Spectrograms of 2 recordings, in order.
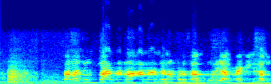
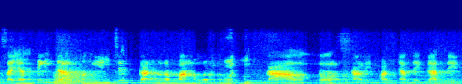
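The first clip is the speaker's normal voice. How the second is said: normal talking voice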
